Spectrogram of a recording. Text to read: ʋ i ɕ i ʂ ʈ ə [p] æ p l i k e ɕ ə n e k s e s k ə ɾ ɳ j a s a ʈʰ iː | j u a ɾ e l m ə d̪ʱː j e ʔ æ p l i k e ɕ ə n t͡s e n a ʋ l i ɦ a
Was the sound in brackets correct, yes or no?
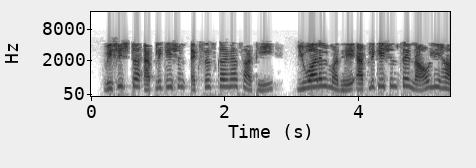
no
